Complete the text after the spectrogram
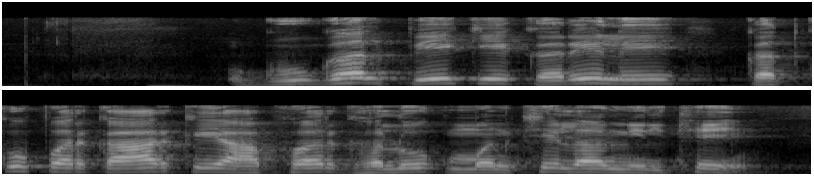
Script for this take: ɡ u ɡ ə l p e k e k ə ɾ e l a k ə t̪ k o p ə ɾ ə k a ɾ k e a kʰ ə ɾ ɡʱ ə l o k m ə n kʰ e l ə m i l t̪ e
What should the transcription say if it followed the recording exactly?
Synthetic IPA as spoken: ɡ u ɡ ə l p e k e k ə ɾ e l e k ə t̪ k o p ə ɾ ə k a ɾ k e a pʰ ə ɾ ɡʱ ə l o k m ə n kʰ e l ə m i l t̪ʰ e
